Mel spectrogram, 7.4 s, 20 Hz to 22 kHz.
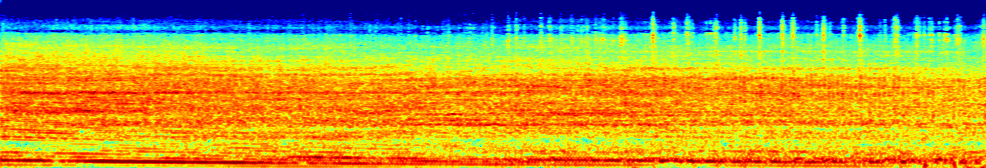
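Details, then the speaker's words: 15 hp Mariner outboard, sat over 2 years, after carburettor clean and warm-up: uneven wandering idle with hunting pitch; runs rough, owner suspects gearbox housing problem. "There's something going on with the housing. Definitely doesn't run smooth."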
